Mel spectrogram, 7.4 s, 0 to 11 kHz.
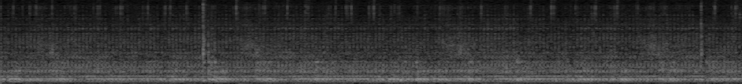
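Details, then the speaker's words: New-in-box circa-1985 Epson DX-10 daisy wheel printer, paper advance via button: low steady motor hum with light clicks as paper steps through, no grinding; advance seems to count button presses; normal paper advance. "I think it's taking into account how many times I push the button"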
